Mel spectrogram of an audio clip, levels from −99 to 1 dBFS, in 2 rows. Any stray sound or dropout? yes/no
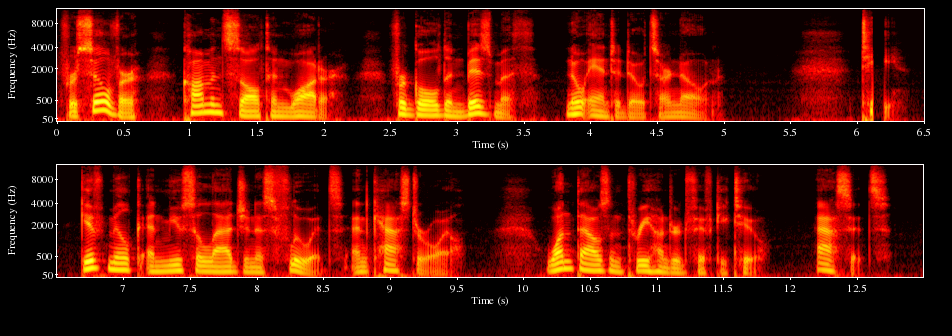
yes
